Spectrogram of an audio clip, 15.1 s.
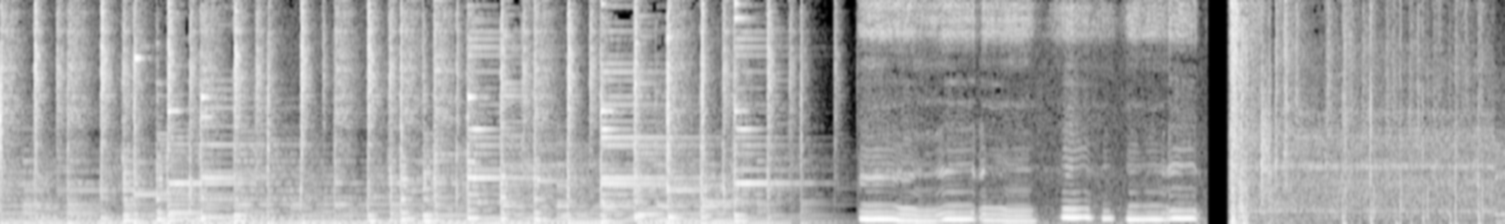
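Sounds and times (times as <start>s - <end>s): music: 0.0s - 8.6s
person humming a gliding tune: 8.6s - 12.1s.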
